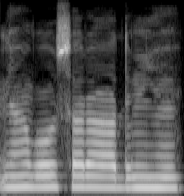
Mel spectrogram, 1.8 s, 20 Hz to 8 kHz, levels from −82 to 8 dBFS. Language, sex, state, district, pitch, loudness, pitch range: Hindi, male, Jharkhand, Deoghar, 165 Hz, -12 LUFS, 160-170 Hz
